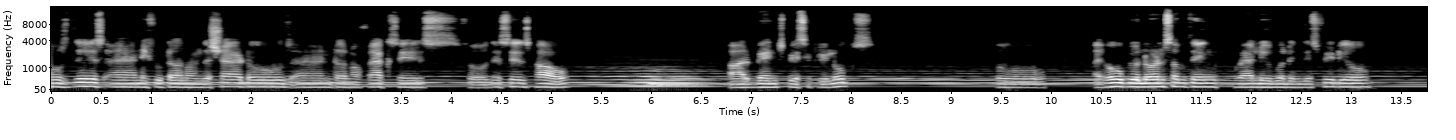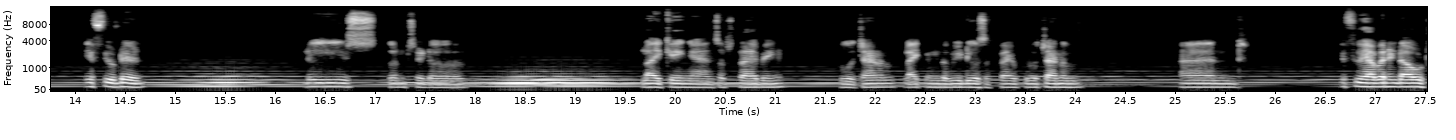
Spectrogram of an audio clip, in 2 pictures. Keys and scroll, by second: 13.0 space, 14.2 b, 15.4 space, 16.0 Escape, 17.5 v, 18.0 b, 18.8 space.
